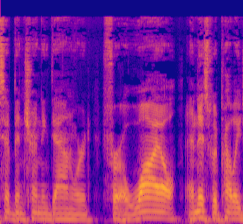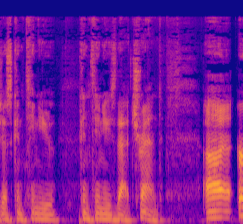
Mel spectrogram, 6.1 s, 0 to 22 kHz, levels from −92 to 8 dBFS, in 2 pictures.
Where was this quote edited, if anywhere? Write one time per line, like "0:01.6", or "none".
0:01.2
0:02.3
0:04.0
